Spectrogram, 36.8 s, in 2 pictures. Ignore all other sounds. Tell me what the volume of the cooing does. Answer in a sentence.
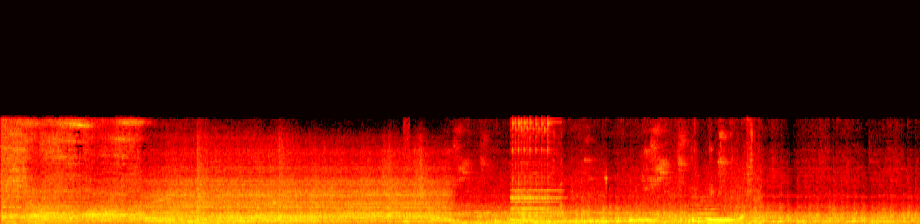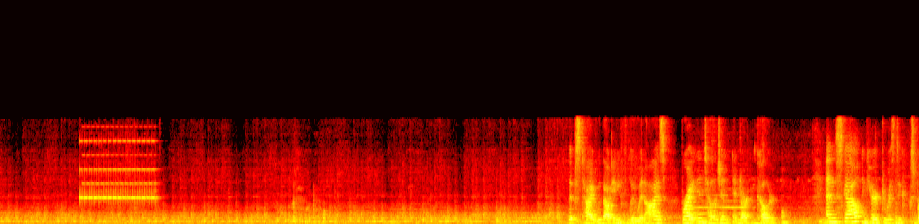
The volume of the cooing goes up.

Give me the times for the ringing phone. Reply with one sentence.
The ringing phone can be heard from 10.2 to 11.2 s and from 19.9 to 21.6 s.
